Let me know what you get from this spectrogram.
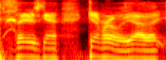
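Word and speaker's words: Mateusz Gamrot: Armand Sarukian against Mateus Gamrot. Yeah, that's how you say it.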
